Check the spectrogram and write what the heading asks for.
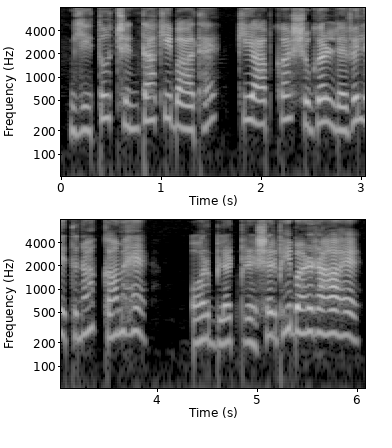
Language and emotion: Hindi, fearful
